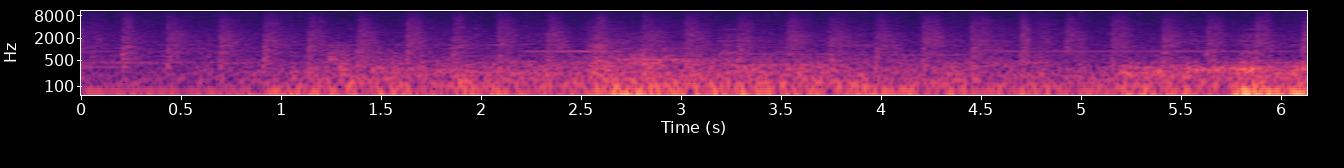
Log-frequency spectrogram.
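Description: Thunder rumbles low and deep, growing louder.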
